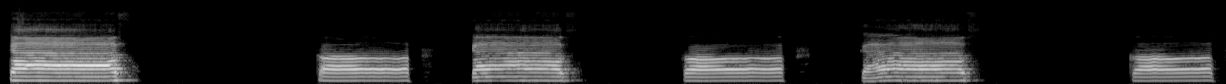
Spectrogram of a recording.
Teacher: যাবে না আবার জিহ্বার গোড়াতেও থাকবে না বরং জিহ্বার গোড়া এবং জিহ্বার গোড়া এবং জিহ্বার মাঝখানের যে মধ্যবর্তী স্থান ওইখানেই থাকবে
